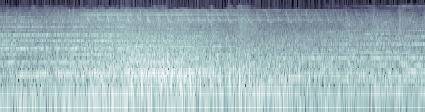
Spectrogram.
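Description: Helicopter rotor chop swelling in as it passes overhead, loudest about two seconds in and then easing off, over film score music.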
